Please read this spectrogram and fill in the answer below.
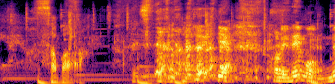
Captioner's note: laughing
